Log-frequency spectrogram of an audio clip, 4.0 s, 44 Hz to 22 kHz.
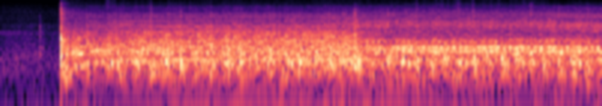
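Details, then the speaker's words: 1960s VW Beetle 1500 air-cooled engine, 8000 miles, sat unused since 1973, on the floor with spark plugs out: steady, even starter spin with smooth churn and no catches or knocks; turns freely with compression. "got the compression let's run it a bit let some oil come around"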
